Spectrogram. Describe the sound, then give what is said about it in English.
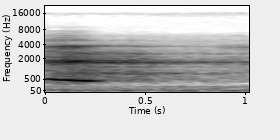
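A single breathy exhale during a breathing exercise, lasting about a second, with a thin whistling wheeze riding on the airflow at the start before it fades into soft, hissing breath. “Focus on your breathing.”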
